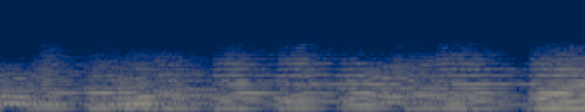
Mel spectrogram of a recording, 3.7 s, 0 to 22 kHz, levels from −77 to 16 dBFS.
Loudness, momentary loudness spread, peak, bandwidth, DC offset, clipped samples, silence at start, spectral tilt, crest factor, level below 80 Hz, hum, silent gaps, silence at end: -35 LUFS; 5 LU; -18 dBFS; 7 kHz; under 0.1%; under 0.1%; 0 s; -8.5 dB/octave; 16 dB; -62 dBFS; none; none; 0 s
